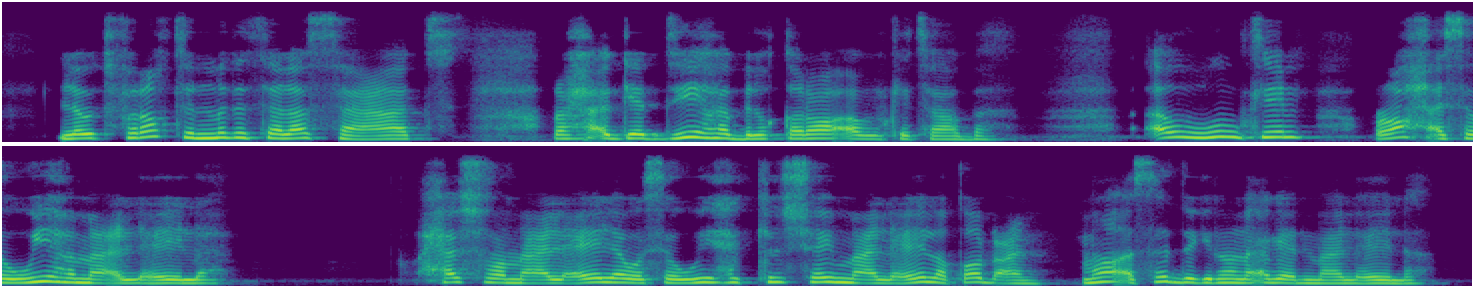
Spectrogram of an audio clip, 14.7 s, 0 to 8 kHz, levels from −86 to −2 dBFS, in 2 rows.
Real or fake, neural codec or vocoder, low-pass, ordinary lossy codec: fake; autoencoder, 48 kHz, 32 numbers a frame, DAC-VAE, trained on Japanese speech; 7.2 kHz; none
